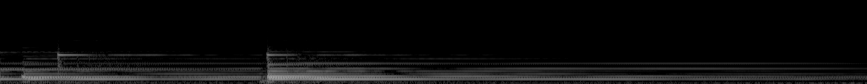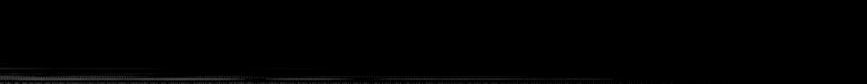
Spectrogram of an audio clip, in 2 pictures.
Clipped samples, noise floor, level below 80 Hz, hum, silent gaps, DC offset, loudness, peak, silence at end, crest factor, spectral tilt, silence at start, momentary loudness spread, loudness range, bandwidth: under 0.1%; -82 dBFS; -68 dBFS; none; none; under 0.1%; -40 LUFS; -20 dBFS; 4.05 s; 22 dB; -9 dB/octave; 0 s; 24 LU; 23 LU; 3.2 kHz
